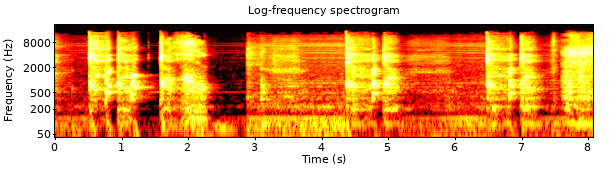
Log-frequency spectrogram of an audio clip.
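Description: Repeated bouts of forceful, harsh coughing, several coughs in each bout, with short pauses between.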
